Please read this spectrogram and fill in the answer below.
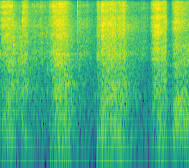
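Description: A raw carrot being grated on a flat metal hand grater, with rasping strokes about twice a second.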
